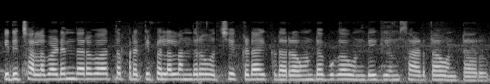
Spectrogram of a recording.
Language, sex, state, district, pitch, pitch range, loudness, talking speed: Telugu, female, Andhra Pradesh, Manyam, 230 Hz, 215-245 Hz, -14 LUFS, 170 wpm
